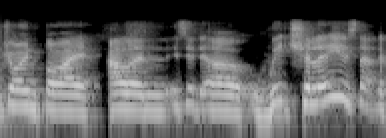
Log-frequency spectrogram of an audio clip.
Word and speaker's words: Wycherley: Is it Wycherley? Is that the correct pronunciation? Wycherley, yeah, that's the one.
